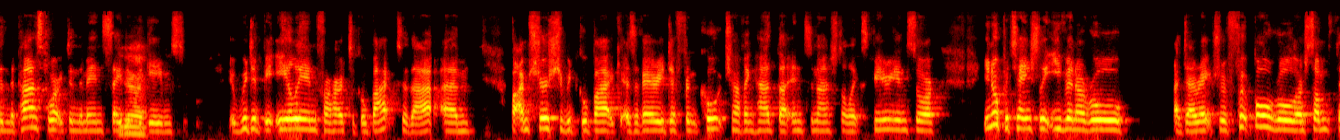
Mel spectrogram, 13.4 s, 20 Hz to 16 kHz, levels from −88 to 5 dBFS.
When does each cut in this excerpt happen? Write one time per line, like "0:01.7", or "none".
none

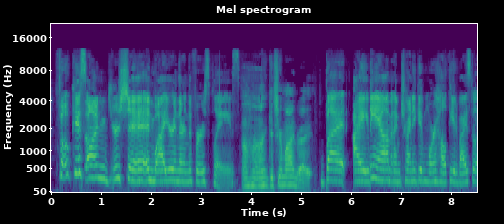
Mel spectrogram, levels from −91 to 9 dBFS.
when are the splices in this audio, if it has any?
0:05.3
0:06.4

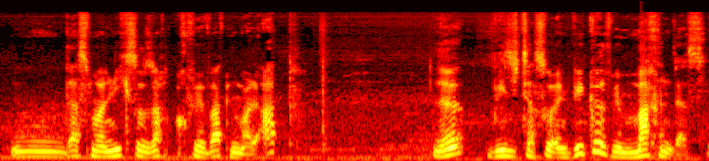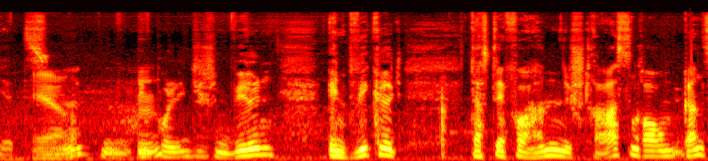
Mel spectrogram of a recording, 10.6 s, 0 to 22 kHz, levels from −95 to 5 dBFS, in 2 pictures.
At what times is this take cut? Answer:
0:04.6
0:06.3

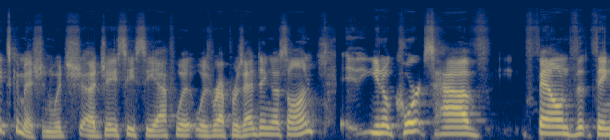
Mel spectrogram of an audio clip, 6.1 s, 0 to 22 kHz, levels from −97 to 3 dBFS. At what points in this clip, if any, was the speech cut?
0:03.3

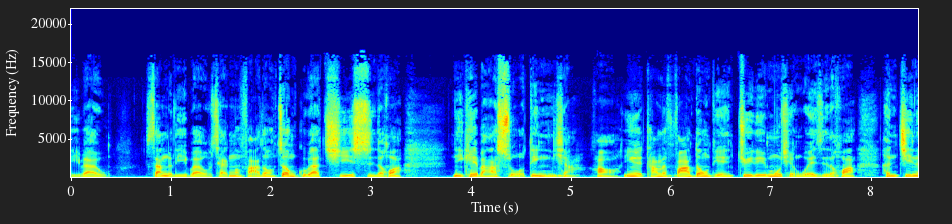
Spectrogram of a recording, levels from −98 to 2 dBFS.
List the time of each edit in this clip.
0:01.6

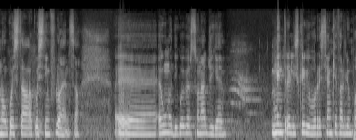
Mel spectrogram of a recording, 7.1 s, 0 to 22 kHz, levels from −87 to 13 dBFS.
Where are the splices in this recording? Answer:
0:02.2
0:03.5

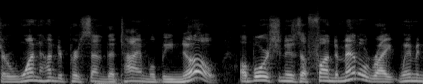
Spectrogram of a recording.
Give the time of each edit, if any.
0:02.3

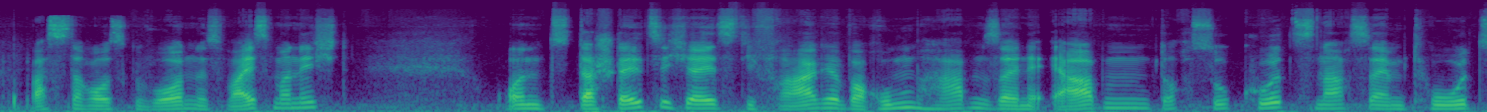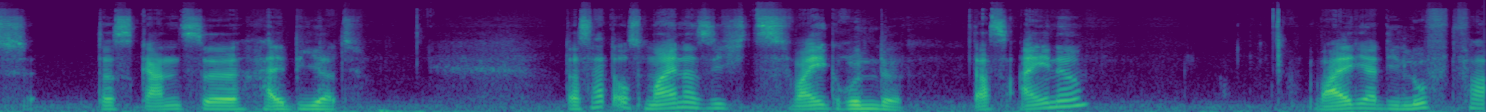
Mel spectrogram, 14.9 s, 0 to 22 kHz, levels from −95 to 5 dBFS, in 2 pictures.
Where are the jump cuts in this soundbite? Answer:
0:13.9

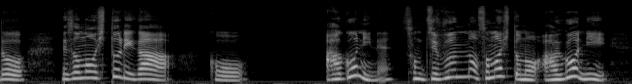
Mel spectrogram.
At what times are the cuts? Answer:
none

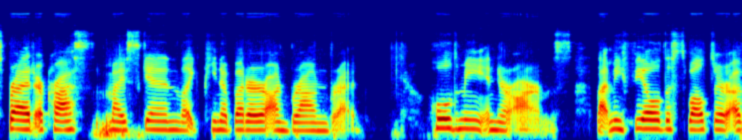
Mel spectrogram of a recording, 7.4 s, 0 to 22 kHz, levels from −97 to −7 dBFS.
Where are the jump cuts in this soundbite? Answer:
none

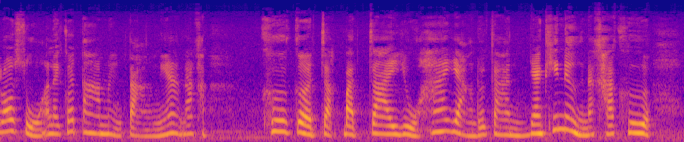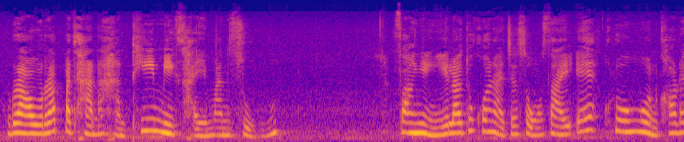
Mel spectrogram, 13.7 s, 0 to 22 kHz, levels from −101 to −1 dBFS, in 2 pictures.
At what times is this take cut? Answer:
0:02.0

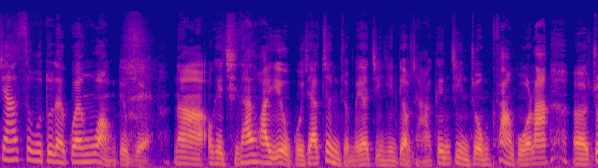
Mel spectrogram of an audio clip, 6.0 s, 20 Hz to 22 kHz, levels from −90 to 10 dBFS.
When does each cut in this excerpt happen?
0:01.6
0:04.9

